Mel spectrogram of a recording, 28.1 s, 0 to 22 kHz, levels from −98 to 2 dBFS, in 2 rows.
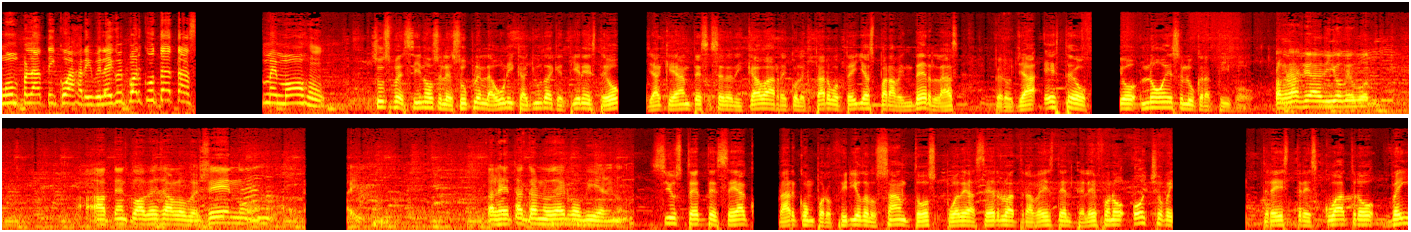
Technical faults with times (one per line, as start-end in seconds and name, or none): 1.93-2.61 digital broadcast dropout
6.15-6.45 digital broadcast dropout
10.89-11.19 digital broadcast dropout
17.09-17.53 digital broadcast dropout
21.57-21.85 digital broadcast dropout
25.77-26.52 digital broadcast dropout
